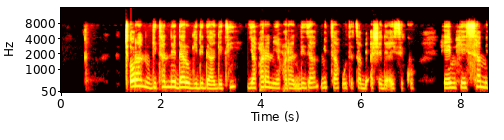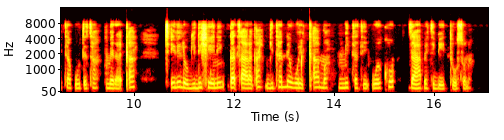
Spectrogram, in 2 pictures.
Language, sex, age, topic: Gamo, female, 18-24, agriculture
